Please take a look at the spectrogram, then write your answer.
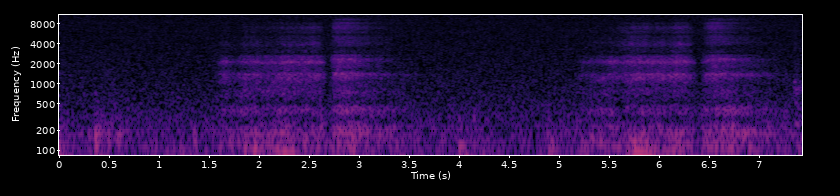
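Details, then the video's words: Sleeping elderly female Labrador indoors, two slow wheezy breath cycles a few seconds apart, each with a breathy hiss and low snuffling rumble, quiet room hum beneath. "Elderly dog sleeping with breathing sounds"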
